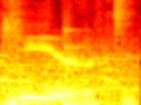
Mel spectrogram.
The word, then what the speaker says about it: gear: Essa é uma palavra que muita gente pronuncia errada. Se pronuncia gear, gear, gear.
